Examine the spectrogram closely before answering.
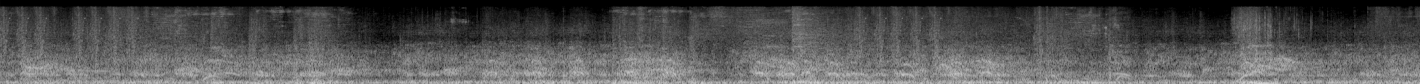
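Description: Creatures snarl and growl.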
